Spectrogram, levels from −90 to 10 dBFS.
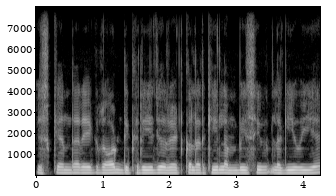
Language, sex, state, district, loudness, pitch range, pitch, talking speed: Hindi, male, Uttar Pradesh, Lucknow, -15 LUFS, 125-135 Hz, 130 Hz, 225 wpm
